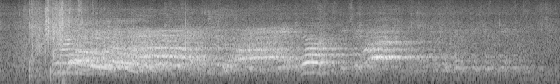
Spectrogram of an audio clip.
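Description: Kendo exchange: sharp cracks of bamboo shinai and a foot stamp on the wooden floor about half a second in, followed by loud, drawn-out kiai shouts from the fencers, with fresh yells at about four and a half and five and a half seconds that fade toward the end.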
